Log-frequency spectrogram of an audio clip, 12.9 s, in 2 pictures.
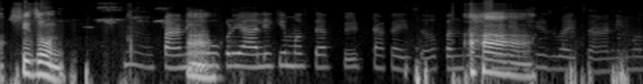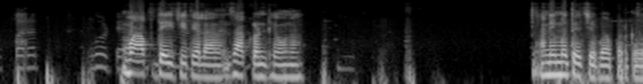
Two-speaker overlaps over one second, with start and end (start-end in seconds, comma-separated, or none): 7.7-9.3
